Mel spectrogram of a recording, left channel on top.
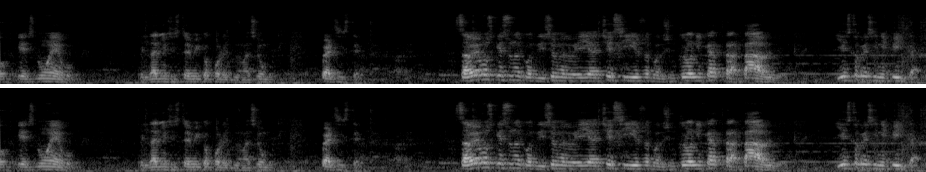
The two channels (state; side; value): noise; right; hum, 29 dB below the sound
